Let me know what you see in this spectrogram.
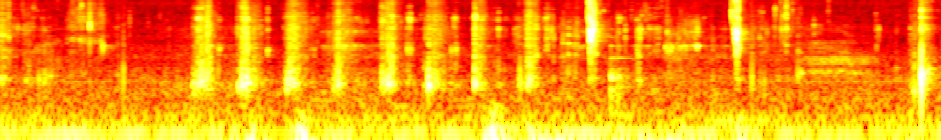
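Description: Close-up crunching and chewing of firm green ambarella fruit: a run of irregular crisp crunches, sharpest about four and a half and five and a half seconds in.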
